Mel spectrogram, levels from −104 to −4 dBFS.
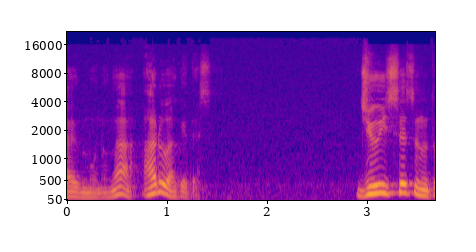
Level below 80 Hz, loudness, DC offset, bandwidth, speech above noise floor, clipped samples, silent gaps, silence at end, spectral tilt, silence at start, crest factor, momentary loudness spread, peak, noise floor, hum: -78 dBFS; -33 LUFS; under 0.1%; 18 kHz; 34 dB; under 0.1%; none; 0 s; -5.5 dB/octave; 0 s; 18 dB; 18 LU; -18 dBFS; -67 dBFS; none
